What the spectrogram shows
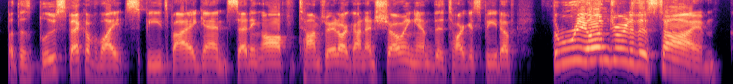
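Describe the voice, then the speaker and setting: A man's voice: mid-range voice, sing-song, normal speed, fairly bright tone. A man narrating a script read, reading stage directions aloud in an informal, amused way.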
